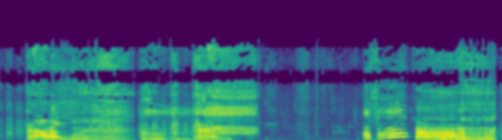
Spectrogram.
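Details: Pet dog Beowulf, staying with family for a week, gives arched, wavering howl-like yowls and a rough growly stretch, with short pauses between phrases, while a person talks to him indoors.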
